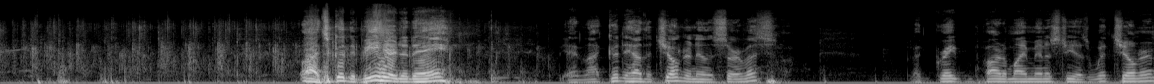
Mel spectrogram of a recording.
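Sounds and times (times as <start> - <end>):
small audience clapping for a guest speaker at a morning service: 0.0 - 5.7
speech: 3.0 - 4.6, 5.7 - 7.9, 9.2 - 11.5.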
